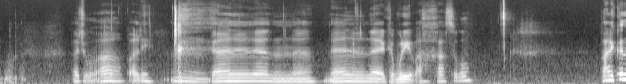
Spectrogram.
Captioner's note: hums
